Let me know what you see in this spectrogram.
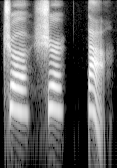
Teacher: You have to make sure each one has that distinct falling tone.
